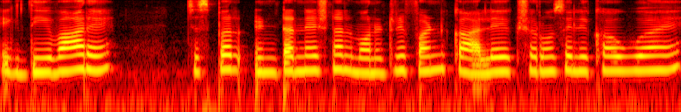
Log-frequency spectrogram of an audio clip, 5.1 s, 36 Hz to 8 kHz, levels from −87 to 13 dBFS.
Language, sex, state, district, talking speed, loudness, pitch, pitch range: Hindi, female, Chhattisgarh, Raigarh, 175 wpm, -17 LUFS, 265 Hz, 250-270 Hz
